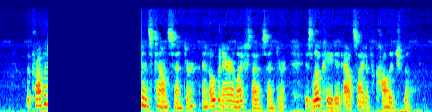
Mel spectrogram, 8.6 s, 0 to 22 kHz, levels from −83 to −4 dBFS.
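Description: A rebuffering stall interrupts this speech clip from 0.96 to 2.84 s: playback falls silent for about 1.87 s because the player exhausted its downloaded audio, then picks up exactly where it halted. Unlike a dropout, no speech is missing; the stall only adds time.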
